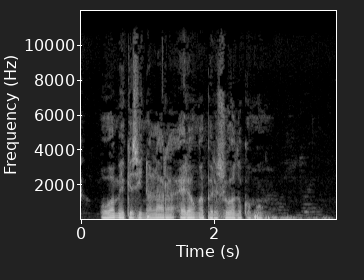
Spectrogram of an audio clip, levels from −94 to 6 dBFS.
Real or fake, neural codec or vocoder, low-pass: real; none; 10.8 kHz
